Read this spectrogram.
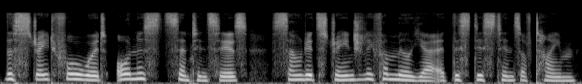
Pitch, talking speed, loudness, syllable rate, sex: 205 Hz, 125 wpm, -18 LUFS, 4.4 syllables/s, female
